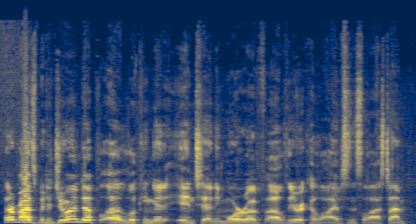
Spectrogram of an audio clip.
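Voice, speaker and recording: A man's voice: mid-range voice, quick pace. A man co-hosting a gaming video in casual chat, rambling and often stumbling back over his words. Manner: rambling, stammering with repeated words. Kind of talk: casual let's play chat. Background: video game music.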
